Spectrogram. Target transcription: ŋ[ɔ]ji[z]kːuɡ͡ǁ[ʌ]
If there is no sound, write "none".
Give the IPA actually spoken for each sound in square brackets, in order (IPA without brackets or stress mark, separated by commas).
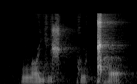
ɔ, ʃ, ʌ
